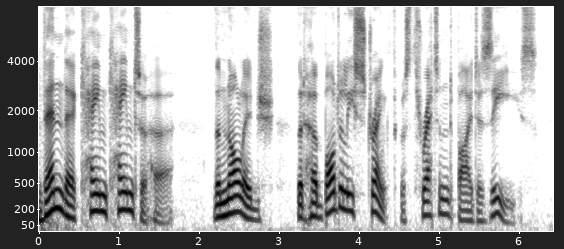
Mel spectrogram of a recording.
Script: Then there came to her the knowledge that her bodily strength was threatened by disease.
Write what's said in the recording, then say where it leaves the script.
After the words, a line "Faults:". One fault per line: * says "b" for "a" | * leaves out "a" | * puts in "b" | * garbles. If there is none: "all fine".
Then there came came to her the knowledge that her bodily strength was threatened by disease.
Faults:
* puts in "came"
